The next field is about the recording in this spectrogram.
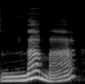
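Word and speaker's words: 生: to get born well but here we pronounce nama and it means ro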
